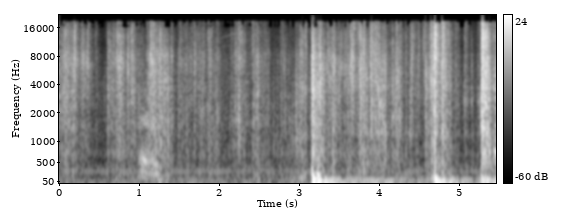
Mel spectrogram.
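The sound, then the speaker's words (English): A plastic Oreo cookie package from the USA crinkles and crackles loudly as its pull tab is torn open, with sharp rustling bursts and a brief voice speaking over it. “Here's a little pull tab.”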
